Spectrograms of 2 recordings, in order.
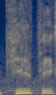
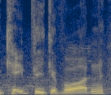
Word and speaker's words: K-Peak: then peak so that That's why it's not in the end the Kel Peak but the kepak because otherwise it's a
